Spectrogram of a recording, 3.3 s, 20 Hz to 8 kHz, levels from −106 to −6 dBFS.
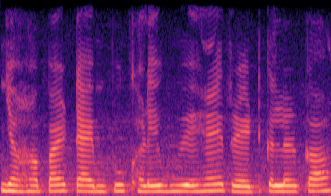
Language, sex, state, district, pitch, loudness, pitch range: Hindi, female, Bihar, Saharsa, 240 Hz, -26 LUFS, 235-250 Hz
